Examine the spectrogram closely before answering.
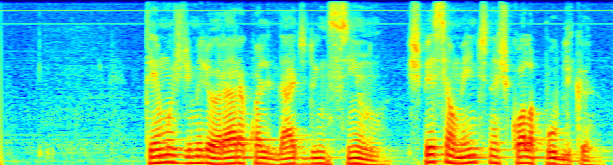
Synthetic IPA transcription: t̪ẽmʊzd͡ʒɪmelʲoɾaɾɐkwalid̪ad͡ʒɪd̪ʊẽsĩnʊiʃpesiawmẽnt͡ʃɪnɐɪʃkɔlɐpublikɐ

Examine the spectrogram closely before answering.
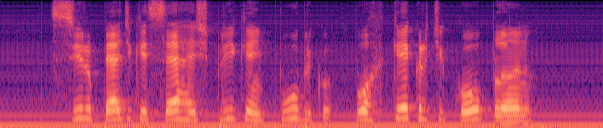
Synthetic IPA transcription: siɾʊpɛd͡ʒɪkɪsɛɦɐesplikɪẽj̃publikʊ | poɾkekɾit͡ʃikowʊplɐ̃nʊ

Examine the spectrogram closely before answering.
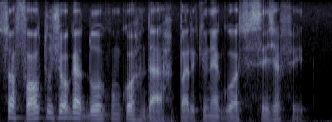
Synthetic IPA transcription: sɔfawt̪ɐʊʒoɡad̪oɾkõŋkoɾd̪a̰ɾpaɾɐkɪʊneɡɔsjʊseʒɐ̰fḛjt̪ʊ̥

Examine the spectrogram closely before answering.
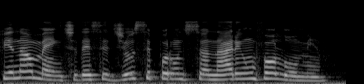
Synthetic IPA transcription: finawmẽnt͡ʃɪd̪esid͡ʒiwsɪpoɾũd͡ʒisionaɾẽũvolũmɪ

